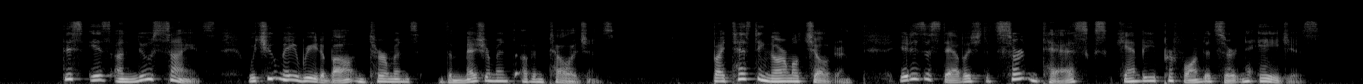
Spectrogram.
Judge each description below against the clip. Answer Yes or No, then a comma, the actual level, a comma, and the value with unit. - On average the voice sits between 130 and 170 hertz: Yes, medium, 140 Hz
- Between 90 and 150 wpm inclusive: Yes, average, 140 wpm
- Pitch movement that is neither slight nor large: No, wide, 7.5 semitones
